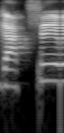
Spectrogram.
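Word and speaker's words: がくせい: যদি শব্দের মাঝে বসে কু যদি শব্দের মাঝে বসে তখন ক উচ্চারণ করলেও ভুল হবে না আবার আপনি চাইলে কু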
